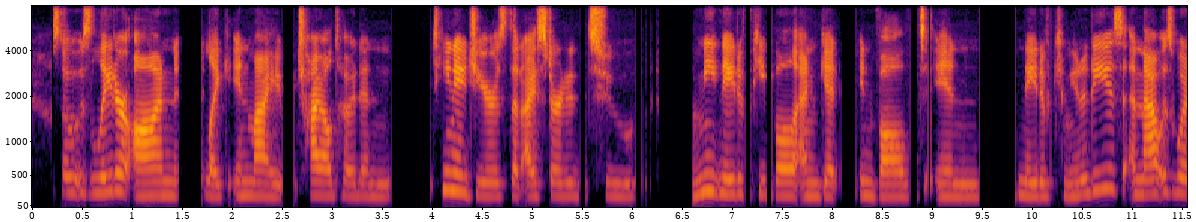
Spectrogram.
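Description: Speaking with an Upper Midwest accent, a woman has a bright, sharp tone and a medium pitch. She keeps a moderate pace and fairly even intonation, recorded with a dry, close sound and no echo. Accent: Upper Midwest American. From Minnesota, Twin Cities. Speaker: TikTok creator on ancestral healing. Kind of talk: casual interview chat.

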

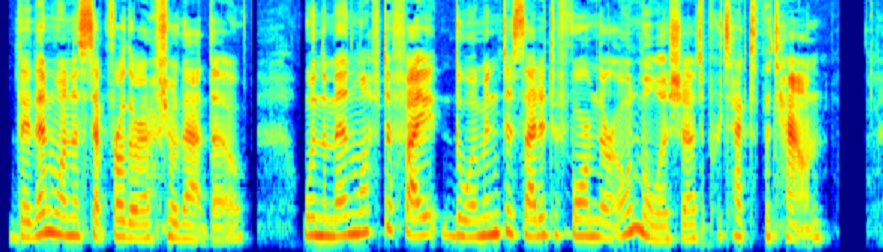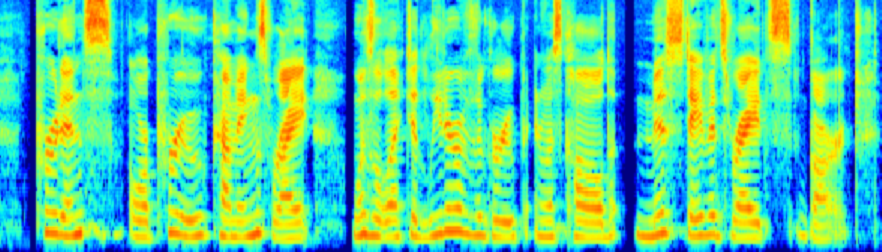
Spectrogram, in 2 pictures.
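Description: A woman with an American accent speaks at a moderate pace in a normal speaking voice, her pitch fairly high with ordinary variation. The recording is very clean, with a silent background. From United States. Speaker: podcast host and history storyteller. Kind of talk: history documentary narration, measured and informative, read from researched notes. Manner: steady, clear, even-paced explanatory storytelling.

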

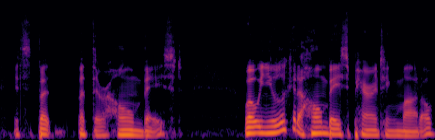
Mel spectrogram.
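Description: This man has a plain, everyday voice, fairly low in pitch with ordinary pitch variation, and speaks with an American accent. The recording is very clean with a silent background and a dry, close sound with no echo. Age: 20s. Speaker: state legislator. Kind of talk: casual chat. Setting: office studio.

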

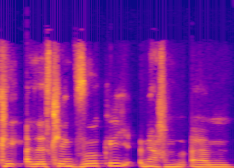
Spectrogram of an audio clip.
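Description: Here is a woman with an unremarkable speaking voice, pitched fairly high. Her pace is moderate and her pitch variation is ordinary. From northern Germany (Westerkappeln). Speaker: podcast host. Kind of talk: interview.

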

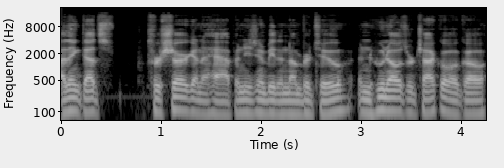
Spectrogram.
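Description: The man's intonation is monotone and flat, his tone deadpan, on a very clean recording with a silent background. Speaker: podcast co-host. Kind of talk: casual chat. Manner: joking, deadpan.

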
